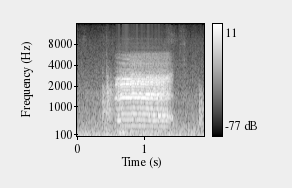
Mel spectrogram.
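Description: A sheep, Dolly the cloned sheep, gives a single clear bleat of about a second, up close against a faint background.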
